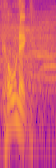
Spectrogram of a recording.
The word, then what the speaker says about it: Koenig: Despite the pronunciation guide, that's K-A-Y, it's Koenig. He would know because that's his cousin, as we say hello to Seth and all of the Koenigs watching this game.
